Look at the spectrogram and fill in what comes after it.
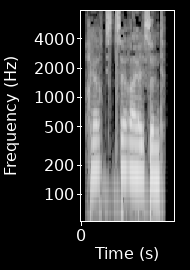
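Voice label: "herzzerreißend", German; adjectives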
